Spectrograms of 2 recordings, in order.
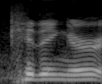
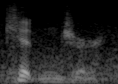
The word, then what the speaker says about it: Kittinger: those who call it kidding her and there are those who call it Kittinger and I've asked Joe and he pronounces it Kittinger just for the for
